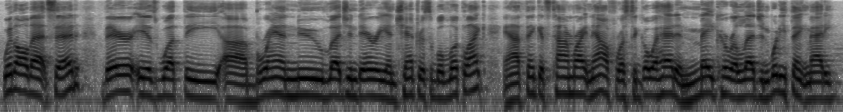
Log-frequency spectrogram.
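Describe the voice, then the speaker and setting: A man's voice: a little high, fairly even intonation, normal speed, hardly any pauses, dark tone, lo-fi sound. A man doing casual, explanatory game commentary as the host of a gaming video.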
